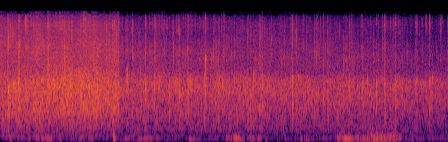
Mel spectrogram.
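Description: An audience claps steadily, a dense wash of many hands that stays loud throughout, easing slightly after the first second, with no one speaking over it.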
